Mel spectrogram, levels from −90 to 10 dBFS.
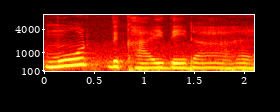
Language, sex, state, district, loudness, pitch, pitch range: Hindi, female, Uttar Pradesh, Budaun, -14 LUFS, 205 Hz, 200-245 Hz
